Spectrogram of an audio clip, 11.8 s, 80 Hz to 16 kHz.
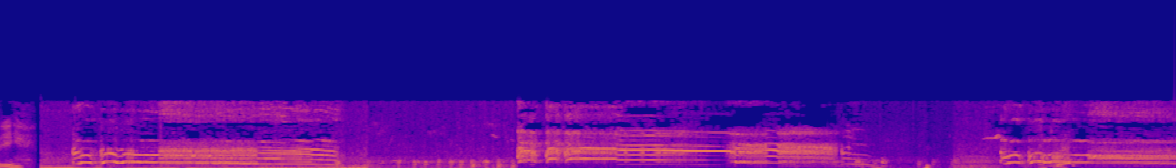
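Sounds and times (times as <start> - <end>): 
speech: 0.0 - 0.9
roosters crowing loudly in overlapping bursts: 0.4 - 9.0, 9.8 - 11.7.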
